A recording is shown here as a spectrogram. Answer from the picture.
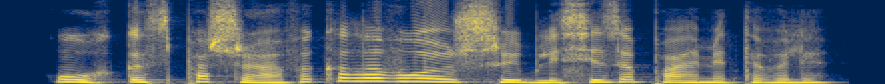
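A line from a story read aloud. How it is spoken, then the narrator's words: Exclaimed, young girl. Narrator (Russian): воскликнула девчушка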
